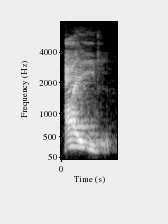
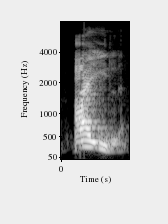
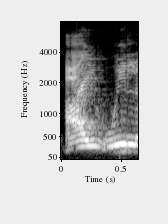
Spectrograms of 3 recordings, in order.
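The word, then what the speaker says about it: I'll: আইল। এর উচ্চারণটা কি হবে? আইল। আবারো বলছি আইল। আই উইল বলবে না। এখানে বলবে আইল।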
